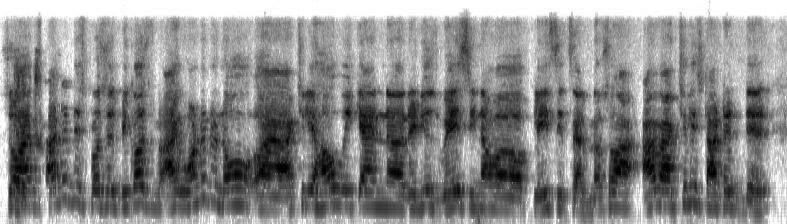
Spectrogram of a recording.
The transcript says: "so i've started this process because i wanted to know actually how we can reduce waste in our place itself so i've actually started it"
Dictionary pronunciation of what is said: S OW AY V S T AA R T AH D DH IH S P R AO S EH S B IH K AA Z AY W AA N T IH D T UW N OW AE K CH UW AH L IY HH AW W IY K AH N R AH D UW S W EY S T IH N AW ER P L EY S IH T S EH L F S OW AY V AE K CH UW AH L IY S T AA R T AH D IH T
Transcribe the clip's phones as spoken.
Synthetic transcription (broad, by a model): S OW AY V S T AA R T AH D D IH S P R AO S EH S B IH K AA Z AY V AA N T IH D T UW N OW AE K CH UW AH L IY HH AW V IY K AH N R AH D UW S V EY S IH N AW ER P L EY S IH T S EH L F S OW AY V AE K CH UW AH L IY S T AA R T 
